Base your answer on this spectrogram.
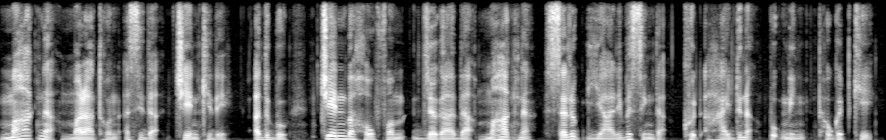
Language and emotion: Manipuri, neutral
